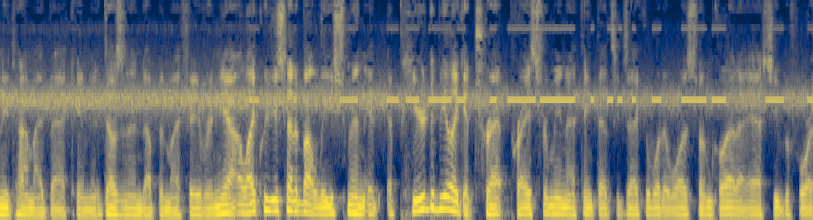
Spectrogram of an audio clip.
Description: Beeps of irregular length, with radio static, a narrow filter and speech in English. There is no code.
